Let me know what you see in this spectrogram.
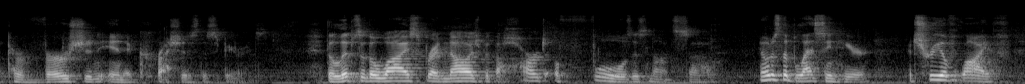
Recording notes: Sermon preached at East Frankfort Baptist Church on June 26, 2022.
